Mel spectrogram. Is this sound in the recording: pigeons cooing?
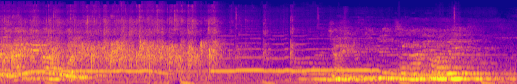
no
